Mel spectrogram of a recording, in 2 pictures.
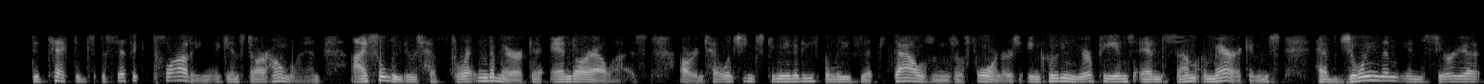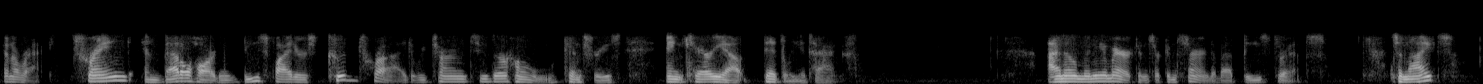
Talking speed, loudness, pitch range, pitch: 125 wpm, -28 LUFS, 110-140 Hz, 125 Hz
